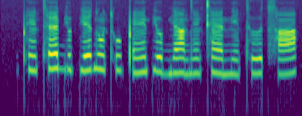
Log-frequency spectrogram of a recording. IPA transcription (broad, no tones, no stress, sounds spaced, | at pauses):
pʰ ẽ tʰ ɛ bʲ o pʲ ɛ d õ tʰ u pʼ ẽ pʲ o bʲ ã d ẽ kʰ ɛ̃ mʲ ẽ tʰ ɯ t͡sʰ ã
